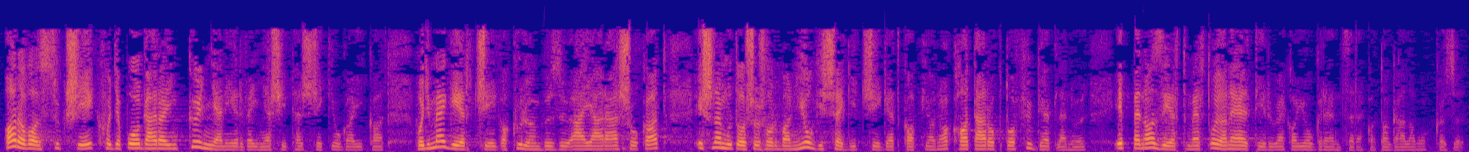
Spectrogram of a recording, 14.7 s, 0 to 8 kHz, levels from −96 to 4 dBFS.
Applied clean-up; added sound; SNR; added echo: none; none; none; none.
